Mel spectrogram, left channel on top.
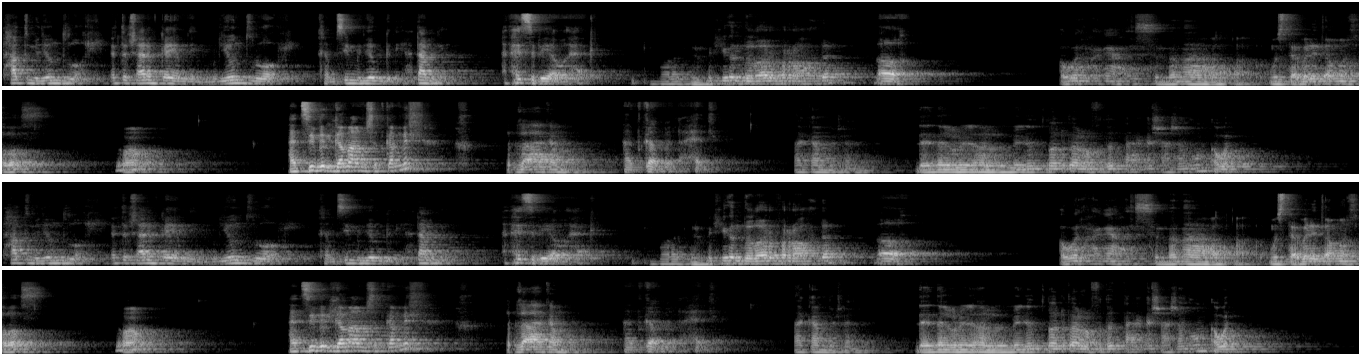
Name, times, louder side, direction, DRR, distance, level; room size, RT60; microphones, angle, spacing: voice 1, 0.0-2.9 3.2-4.5 5.0-5.9 8.7-9.1 16.4-18.2 19.8-20.7, left 3 dB, 30° left, 7 dB, 0.4 m, -23 dB
voice 2, 6.5-8.4 10.6-13.9 14.7-15.0 18.7-19.3 21.5-22.2 22.7-25.8, right 2 dB, 25° right, 4 dB, 0.7 m, -23 dB
9.1 x 5.4 x 3.4 m, 1.3 s
head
